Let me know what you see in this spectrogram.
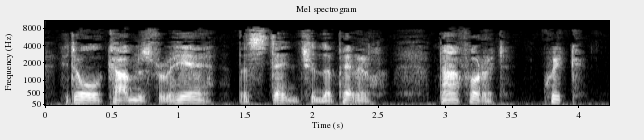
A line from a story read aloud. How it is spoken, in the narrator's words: he said in a hoarse breath without voice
